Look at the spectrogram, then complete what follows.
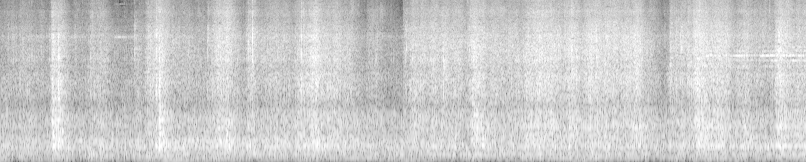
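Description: Plastic courier mailer being slit with a box cutter and torn open, the plastic crinkling and rustling in irregular scrapes as it is handled, with two sharp clicks in the first two seconds.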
